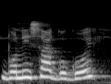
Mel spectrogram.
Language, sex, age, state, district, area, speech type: Assamese, female, 30-45, Assam, Dibrugarh, rural, spontaneous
